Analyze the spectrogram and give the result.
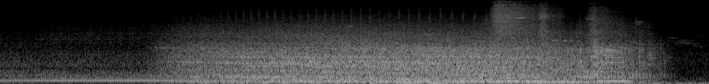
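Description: A semi-truck called Old Stars: its heavy engine drones low and steady, then swells into a loud, rumbling roar with sharp bursts of air-brake hiss before fading out near the end.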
